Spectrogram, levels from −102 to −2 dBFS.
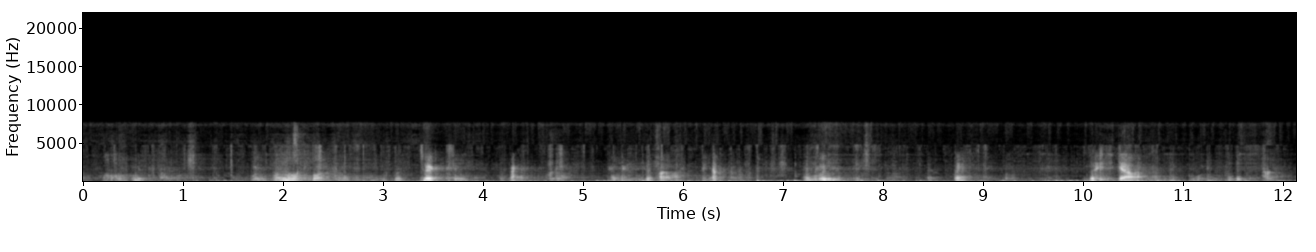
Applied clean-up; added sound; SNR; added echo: neural mask model DeepFilterNet 3.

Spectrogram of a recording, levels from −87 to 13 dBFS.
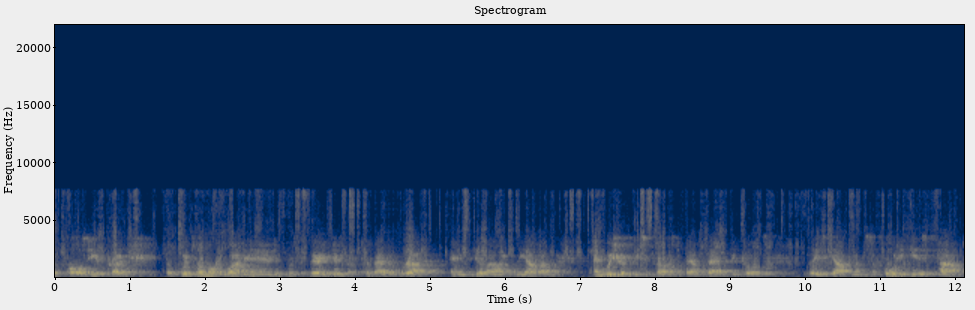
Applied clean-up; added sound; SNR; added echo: neural separator model SepFormer DNS4.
